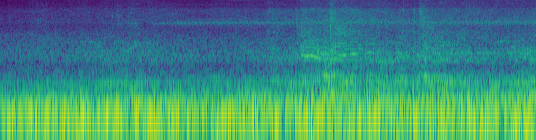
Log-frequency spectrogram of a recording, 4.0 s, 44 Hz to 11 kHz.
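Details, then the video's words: Honey bees around a young backyard hive begun in spring 2023; low steady humming drone of wings with a faint higher tone and soft ticks overhead. "BUSY BEE HIVE AMBIENCE"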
